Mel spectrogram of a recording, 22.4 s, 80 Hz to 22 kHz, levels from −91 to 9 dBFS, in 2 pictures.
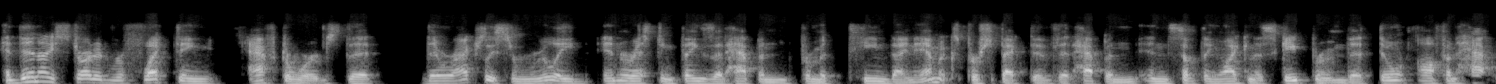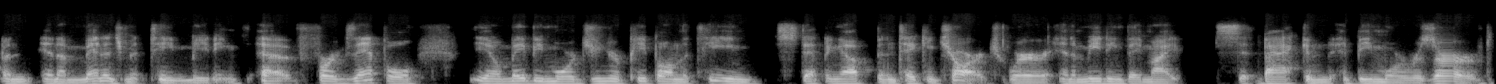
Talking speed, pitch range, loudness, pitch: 180 wpm, 100-120 Hz, -19 LUFS, 110 Hz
